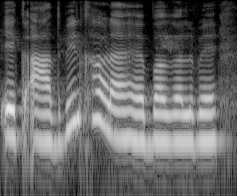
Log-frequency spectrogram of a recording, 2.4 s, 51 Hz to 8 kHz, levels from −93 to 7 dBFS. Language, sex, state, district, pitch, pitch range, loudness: Hindi, female, Jharkhand, Garhwa, 215 Hz, 210-325 Hz, -15 LUFS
